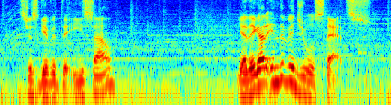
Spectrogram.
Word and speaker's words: Esau: not co-op this is the new character it's pronounced esau yeah uh esau jacob and esau got him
